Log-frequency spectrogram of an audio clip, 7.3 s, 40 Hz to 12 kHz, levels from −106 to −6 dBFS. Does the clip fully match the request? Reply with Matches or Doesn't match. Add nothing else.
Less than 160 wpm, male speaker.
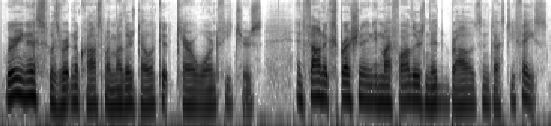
Doesn't match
